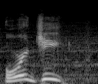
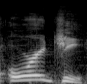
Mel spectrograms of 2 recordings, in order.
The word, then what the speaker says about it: Orji: Orgy? – That's how it's spelled. – O-R-J-I, Orgy.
